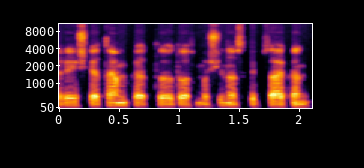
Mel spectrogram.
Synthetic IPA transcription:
ɾʲɛɪʃʲkʲɛt̪ɐmkɐt̪t̪oːsmɐʃʲiːnoːskɐɪpsɑːkɐnt̪

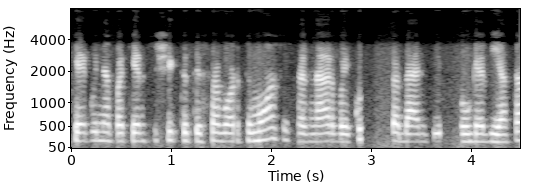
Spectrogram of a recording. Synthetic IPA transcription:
jɛɪɡʊnʲɛpɐt̪ʲiɛmsʲɪʃʲiːk̚t̪ʲɪt̪ɐɪsɑːʋoːɐɾʲt̪ʲɪmuɔsʲʊsɐɾnʲɛɐrʋɐɪkʊ | ɡɐbʲɛnʲt̪ʲi | ɐʊɡʲɛʋʲiɛt̪ɐ

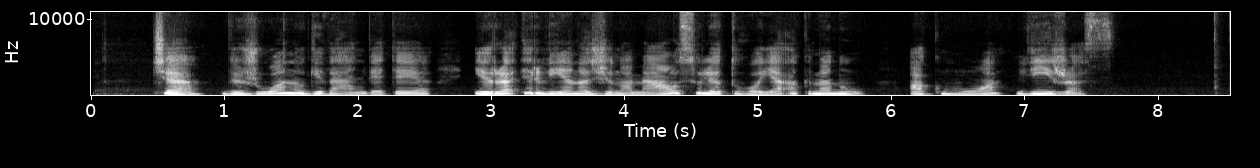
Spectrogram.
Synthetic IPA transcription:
t͡ʃʲɛʋʲɪʒuɔnuːɡʲiːʋʲæˑnʲˑʋʲiɛt̪ʲeːjɛ | iːɾɐʔɪɾʋʲiɛnɐsʒʲɪnoːmʲæˑʊsʲuːlʲiɛt̪ʊʋoːjɛʔɐkmʲɛnuː | ɐkmuɔʋʲiːʒɐ̰s

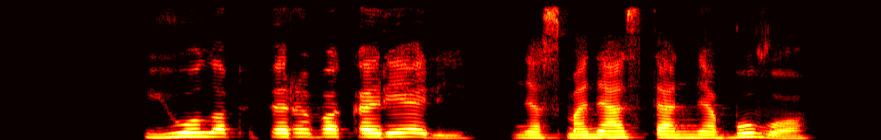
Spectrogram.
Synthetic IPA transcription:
juɔlˠɐppʲɛɾʋɐkɐɾʲeːlʲiː | nʲɛsmɐnʲæːst̪ʲɛnnʲɛbʊʋoː

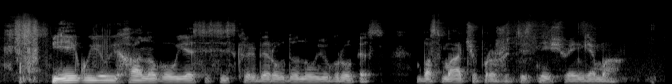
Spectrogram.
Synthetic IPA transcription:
jɛɪɡʊjɛʊixɑːnoːɡɔʊjɛsɪsʲɪsʲkʲʋʲɛɾʲbʲeːɾɒʊd̪onuːjuːɡɾʊpʲeːsbɐsmɑːt͡ʃʲuːpɾɐʒʊt̪ʲɪsnʲɛɪʃʲʋʲɛŋʲɡʲɛmɐ

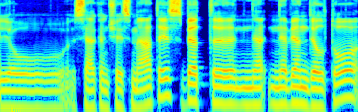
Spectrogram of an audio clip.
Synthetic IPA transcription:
jɛʊsʲæːkɐnʲt͡ʃʲɛɪsmʲæːt̪ɐɪsbʲɛt̪nʲɛnʲɛʋʲiɛnd̪ʲeːlˠt̪oː

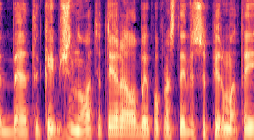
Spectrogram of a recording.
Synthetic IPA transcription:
bʲɛt̪kɐɪpʒʲɪnoːt̪ʲɪt̪ɐɪiːɾɐlˠɐbɐɪpɐpɾɐst̪ɐɪʋʲɪsuːpʲɪɾmɐt̪ɐɪ

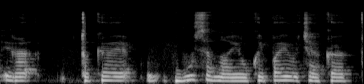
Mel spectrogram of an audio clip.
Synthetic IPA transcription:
iːɾɐ | t̪oːkʲoːjbuːsʲɛnoːjɛʊkɐɪpɑjɛʊt͡ʃʲɛkɐt̪

